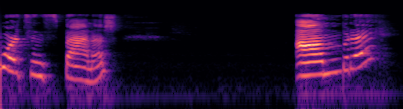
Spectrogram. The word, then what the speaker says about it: hambre: 3 words in Spanish: hambre, hombre, and hombro. As you can see, they are very similar in their spelling. All 3 start with an H, H, which in Spanish, remember, the H is silent.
